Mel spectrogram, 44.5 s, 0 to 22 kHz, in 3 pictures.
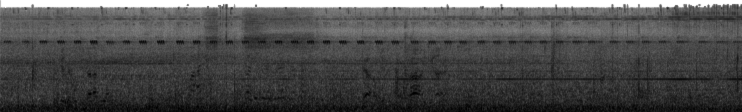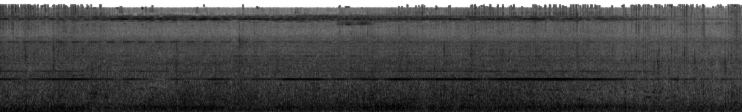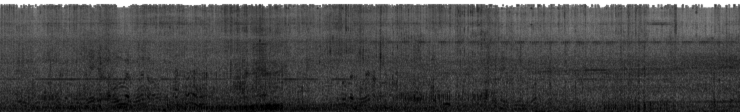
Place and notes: Binaural recording of a leaving an airplane and going through airfield to airport buildings.
Recorded with Soundman OKM on Zoom H2n
3 November, 00:05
